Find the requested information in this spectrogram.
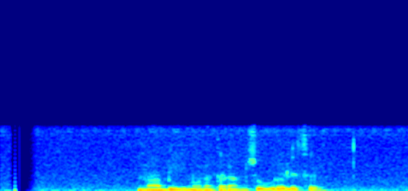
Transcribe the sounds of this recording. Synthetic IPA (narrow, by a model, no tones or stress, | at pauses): nabiːmunət̪ɐɾamsuːɾəlesə̰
